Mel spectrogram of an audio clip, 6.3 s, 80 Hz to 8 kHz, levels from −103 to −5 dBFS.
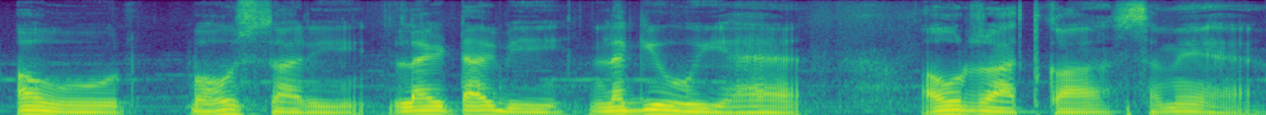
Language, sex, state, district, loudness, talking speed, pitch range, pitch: Hindi, male, Uttar Pradesh, Saharanpur, -16 LUFS, 125 wpm, 80-100 Hz, 90 Hz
